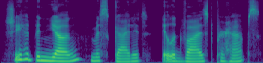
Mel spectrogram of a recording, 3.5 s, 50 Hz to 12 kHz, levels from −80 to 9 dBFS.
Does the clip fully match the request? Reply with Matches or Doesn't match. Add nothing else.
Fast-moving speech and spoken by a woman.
Doesn't match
